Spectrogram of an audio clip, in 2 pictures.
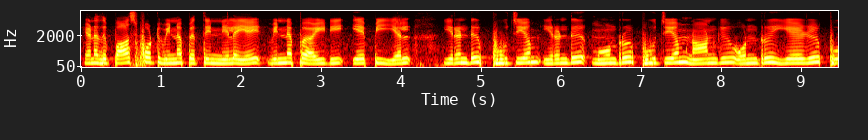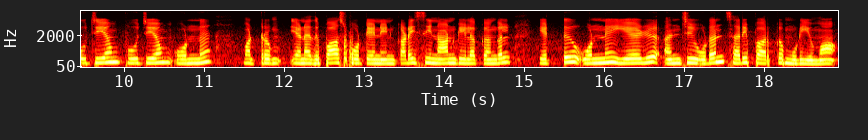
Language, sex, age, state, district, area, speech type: Tamil, female, 30-45, Tamil Nadu, Ranipet, urban, read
